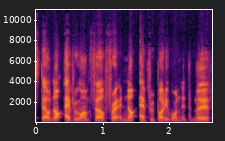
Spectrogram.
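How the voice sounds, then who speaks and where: In a quiet background with dry sound and no echo, a man talks with fairly even intonation. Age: 30s. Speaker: football fan channel host; fan show host. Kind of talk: casual chat. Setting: video call. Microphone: headset.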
